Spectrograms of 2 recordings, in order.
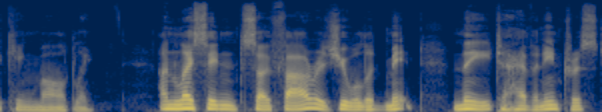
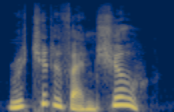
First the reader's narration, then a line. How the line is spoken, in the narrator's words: exclaimed Cedric, with the utmost astonishment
